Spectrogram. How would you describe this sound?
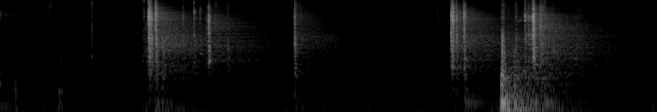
Opening and closing door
